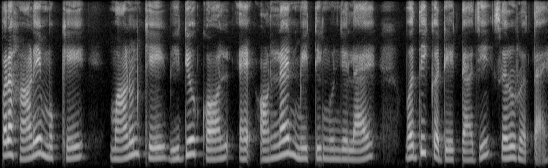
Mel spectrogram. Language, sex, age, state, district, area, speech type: Sindhi, female, 45-60, Gujarat, Kutch, urban, spontaneous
